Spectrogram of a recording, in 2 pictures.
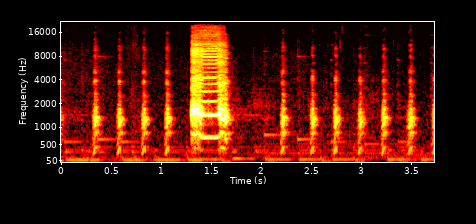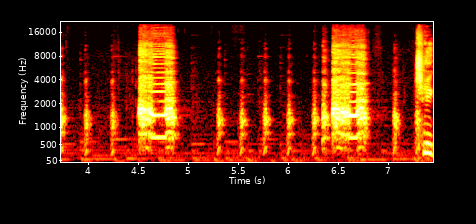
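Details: Farmyard chicken giving a steady run of short, clipped clucks about three per second, broken by several loud, raspy cackling squawks, over faint low background music.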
